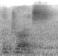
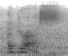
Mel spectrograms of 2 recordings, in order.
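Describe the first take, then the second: First: The stress is on the last syllable. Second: The stress is on the first syllable. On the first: This is the British form. "in British it's in the last syllable" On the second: This is the American form. "in American the stress is in the first syllable"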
